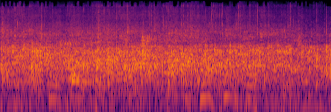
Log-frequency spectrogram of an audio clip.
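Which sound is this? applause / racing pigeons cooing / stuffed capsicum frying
applause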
